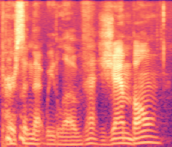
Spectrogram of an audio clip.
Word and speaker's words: jambon: Jambon. That's French for ham. But Jamon? no, jambon. Jambon. My You're favorite word. pronouncing it like Spanish. Yeah, you're Don't right. do that. Jambon. Yeah, you're thinking Spanish. Jamon.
